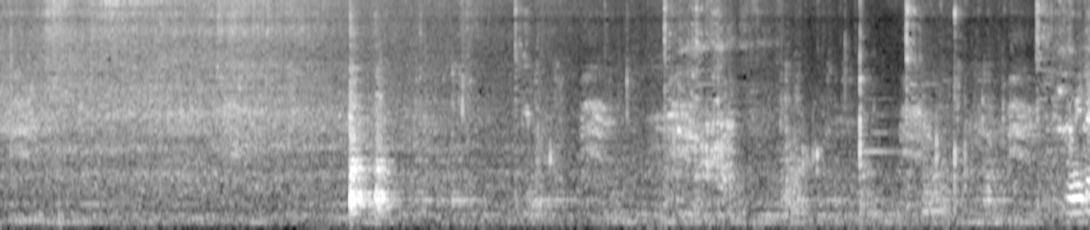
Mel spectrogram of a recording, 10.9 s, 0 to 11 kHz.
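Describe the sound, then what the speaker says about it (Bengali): A fish head is fried with potatoes and rice in a pot before water is added, giving a steady sizzle and hiss with scattered metal clinks and scraping stirs, loud and close. "এবার আমি এখানে 1 বাটি মতো জল দিচ্ছি সেদ্ধ হওয়ার জন্য,"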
